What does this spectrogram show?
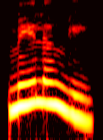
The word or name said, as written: ಮೂಲಂಗಿ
